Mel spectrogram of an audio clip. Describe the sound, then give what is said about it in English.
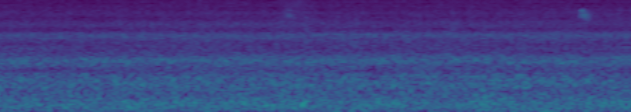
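A fast, swollen river with stepping stones, crossed by a bridge near abbey ruins, rushes steadily, a dense, unbroken roar of churning water with no voices or other sounds over it. “I think the stepping stones are more of a summer thing when the river isn't quite as ravenous as it is today.”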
